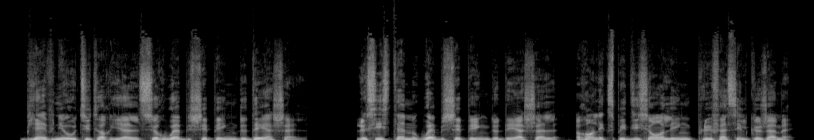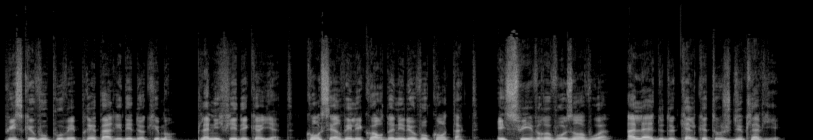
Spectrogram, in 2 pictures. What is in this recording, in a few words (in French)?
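French, male, narration; voice demos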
